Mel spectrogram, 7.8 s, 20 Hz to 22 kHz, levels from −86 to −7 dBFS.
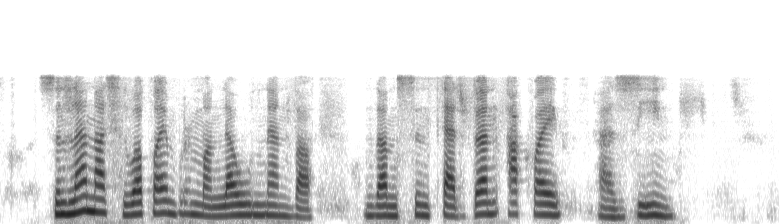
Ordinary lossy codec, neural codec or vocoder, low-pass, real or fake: Opus, 64 kbps; codec, 16 kHz, 0.5 kbps, X-Codec, HuBERT features, trained on LibriSpeech; 5.4 kHz; fake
